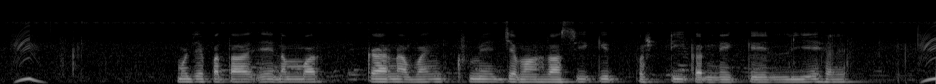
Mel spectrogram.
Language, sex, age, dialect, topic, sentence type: Hindi, male, 18-24, Kanauji Braj Bhasha, banking, statement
